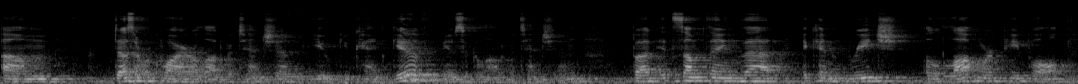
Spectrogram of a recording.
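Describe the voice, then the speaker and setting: A middle-aged woman, an author, speaking thoughtfully and with many pauses in a live radio interview. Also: very deep voice, noisy background. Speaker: author guest. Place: stage before a live audience. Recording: roomy hall, far from the mic, audible ambience.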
